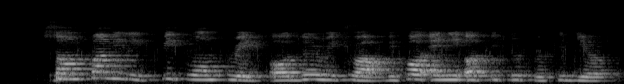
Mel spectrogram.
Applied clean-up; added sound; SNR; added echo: neural separator model SepFormer DNS4.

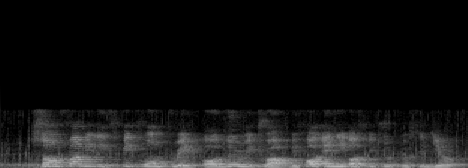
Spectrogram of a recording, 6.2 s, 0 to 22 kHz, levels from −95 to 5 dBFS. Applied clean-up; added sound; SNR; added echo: none; Boiling; 19 dB; reverberation time 0.7 s.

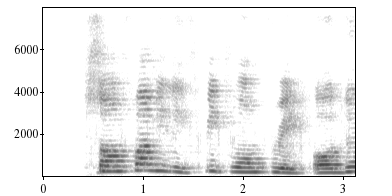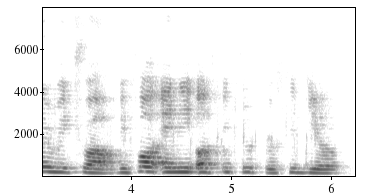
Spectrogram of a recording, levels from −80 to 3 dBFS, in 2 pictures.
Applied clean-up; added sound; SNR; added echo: neural mask model DeepFilterNet 3.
